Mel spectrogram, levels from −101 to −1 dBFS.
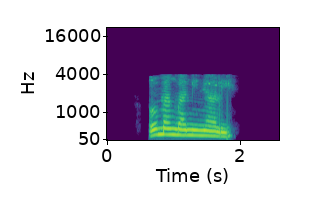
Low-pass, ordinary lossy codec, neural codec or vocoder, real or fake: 7.2 kHz; AAC, 16 kbps; none; real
